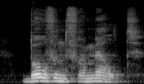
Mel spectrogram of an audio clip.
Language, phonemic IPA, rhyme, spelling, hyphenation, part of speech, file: Dutch, /ˌboː.və(n).vərˈmɛlt/, -ɛlt, bovenvermeld, bo‧ven‧ver‧meld, adjective, Nl-bovenvermeld.ogg
- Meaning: synonym of bovengenoemd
